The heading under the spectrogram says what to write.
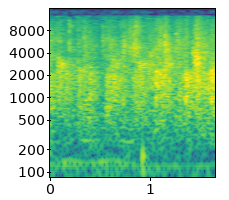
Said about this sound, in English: I don't know why y'all clapping. That's not the end of it.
